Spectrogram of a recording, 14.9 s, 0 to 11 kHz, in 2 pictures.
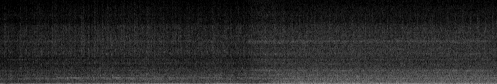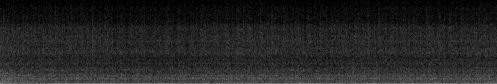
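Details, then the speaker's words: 1974 Ford Bronco V8 just after first start in over 16 years, following fuel system work; once owner thinks all 8 came in, deep even quiet idle with no skips or ticks; runs great. "Nice and quiet, guys. You gotta be kidding me. Give it just a little bit of idle. Outstanding, guys. Runs great."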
